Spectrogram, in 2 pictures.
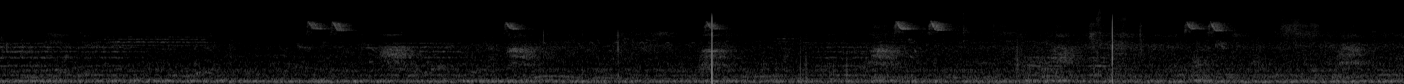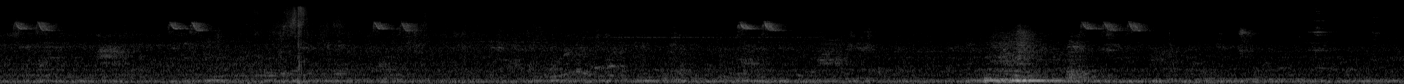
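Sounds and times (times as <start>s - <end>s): crow cawing: 3.8s - 4.2s, 5.1s - 5.4s, 8.7s - 9.2s, 13.4s - 13.8s, 15.0s - 15.4s.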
